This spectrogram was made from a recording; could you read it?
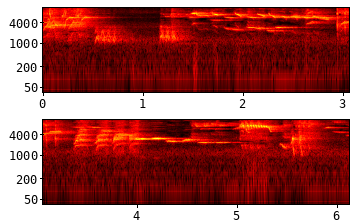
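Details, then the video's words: Brown-chested jungle flycatcher in full song, rapid and rich in filler phrases: a brief pause, then tumbling high chirps, short rising and falling whistles and harsh buzzy notes packed closely together. "Kumpulan Kicauan SRDC Gacor Nratak Nembak Isian BIKIN EMOSI Lawan"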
